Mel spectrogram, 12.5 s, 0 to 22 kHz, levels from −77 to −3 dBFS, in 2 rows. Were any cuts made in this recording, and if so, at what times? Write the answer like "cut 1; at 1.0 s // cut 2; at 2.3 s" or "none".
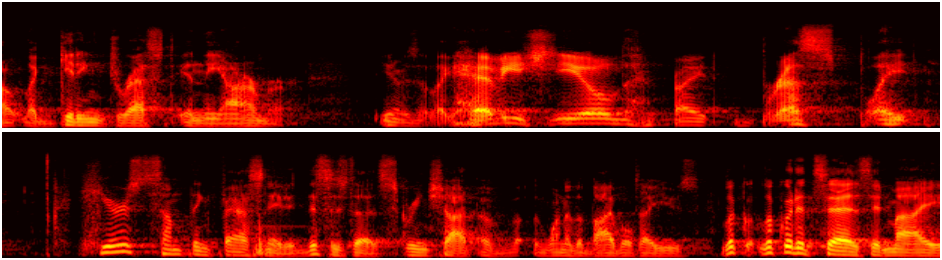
cut 1; at 2.0 s // cut 2; at 6.7 s // cut 3; at 8.5 s // cut 4; at 10.5 s // cut 5; at 11.0 s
